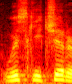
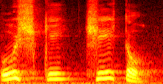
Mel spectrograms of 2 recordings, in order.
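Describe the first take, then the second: First: The first word sounds like English 'whiskey'. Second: The first word sounds like 'ushki', without 'wh'. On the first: The name is taken to refer to whiskey. The speaker calls it wrong. "ce n'était pas prononcé correctement" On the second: The name refers to big canes. The speaker calls it right. "C'était Ushki Chito"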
